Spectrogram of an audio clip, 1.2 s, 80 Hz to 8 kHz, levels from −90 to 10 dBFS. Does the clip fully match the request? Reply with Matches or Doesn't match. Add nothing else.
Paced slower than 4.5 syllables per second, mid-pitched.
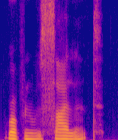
Doesn't match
